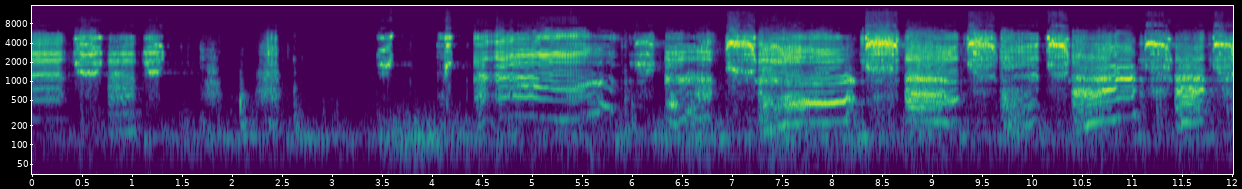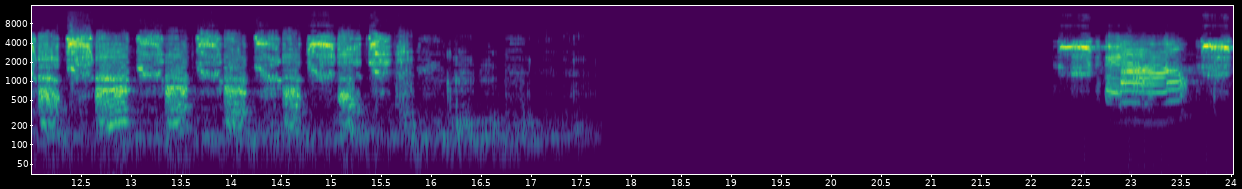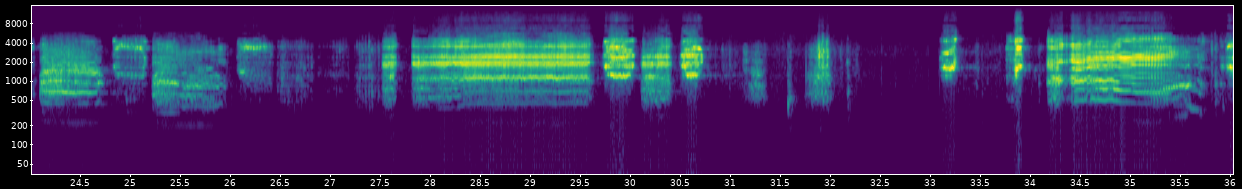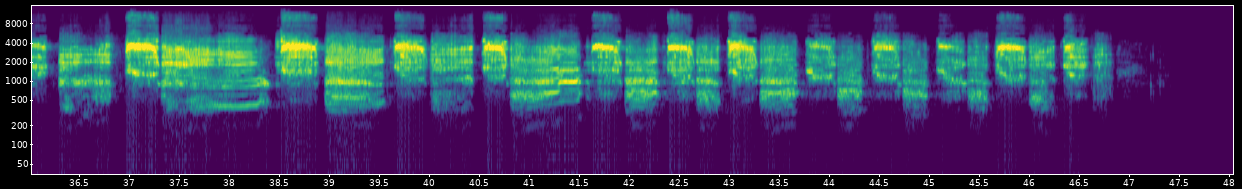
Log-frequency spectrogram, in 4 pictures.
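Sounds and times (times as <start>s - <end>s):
donkey braying: 0.0s - 2.6s, 3.5s - 17.6s, 22.2s - 26.7s, 33.1s - 46.9s.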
